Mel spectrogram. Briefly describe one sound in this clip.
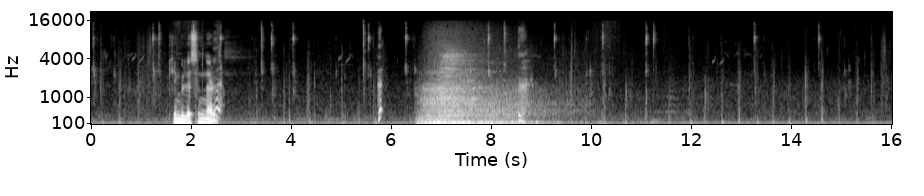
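Footsteps run over grass and rock.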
